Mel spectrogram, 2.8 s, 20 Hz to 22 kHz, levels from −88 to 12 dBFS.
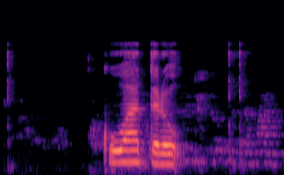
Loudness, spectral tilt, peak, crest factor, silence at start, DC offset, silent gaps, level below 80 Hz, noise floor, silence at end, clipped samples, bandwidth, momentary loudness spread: -21 LUFS; -3.5 dB/octave; -6 dBFS; 18 dB; 1.05 s; under 0.1%; none; -78 dBFS; -69 dBFS; 1.05 s; under 0.1%; 9.4 kHz; 19 LU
